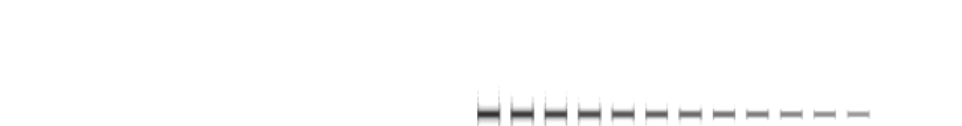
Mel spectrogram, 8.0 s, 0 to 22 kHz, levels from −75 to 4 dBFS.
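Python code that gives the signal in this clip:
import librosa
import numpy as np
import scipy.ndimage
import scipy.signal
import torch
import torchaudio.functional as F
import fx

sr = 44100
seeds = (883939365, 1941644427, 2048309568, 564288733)

y = fx.level_ladder(sr, hz=388.0, from_db=-10.0, step_db=-3.0, steps=12, dwell_s=0.18, gap_s=0.1)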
